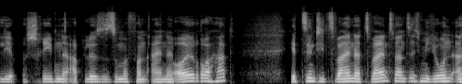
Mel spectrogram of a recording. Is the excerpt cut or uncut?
cut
